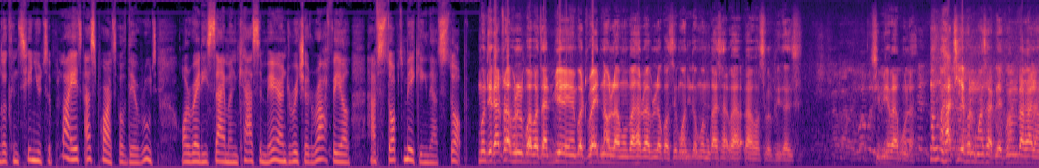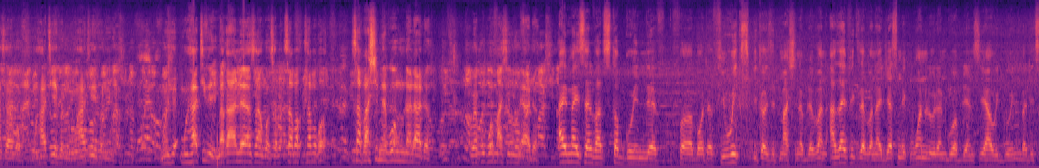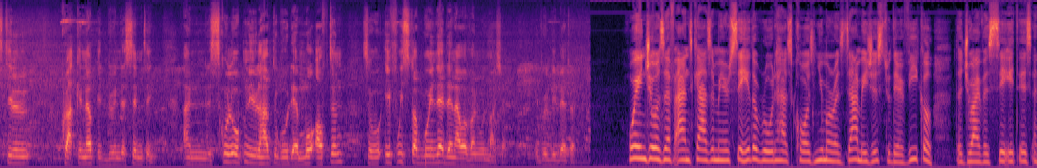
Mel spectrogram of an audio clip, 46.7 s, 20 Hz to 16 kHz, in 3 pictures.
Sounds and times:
Speech: 0.0 - 39.9.

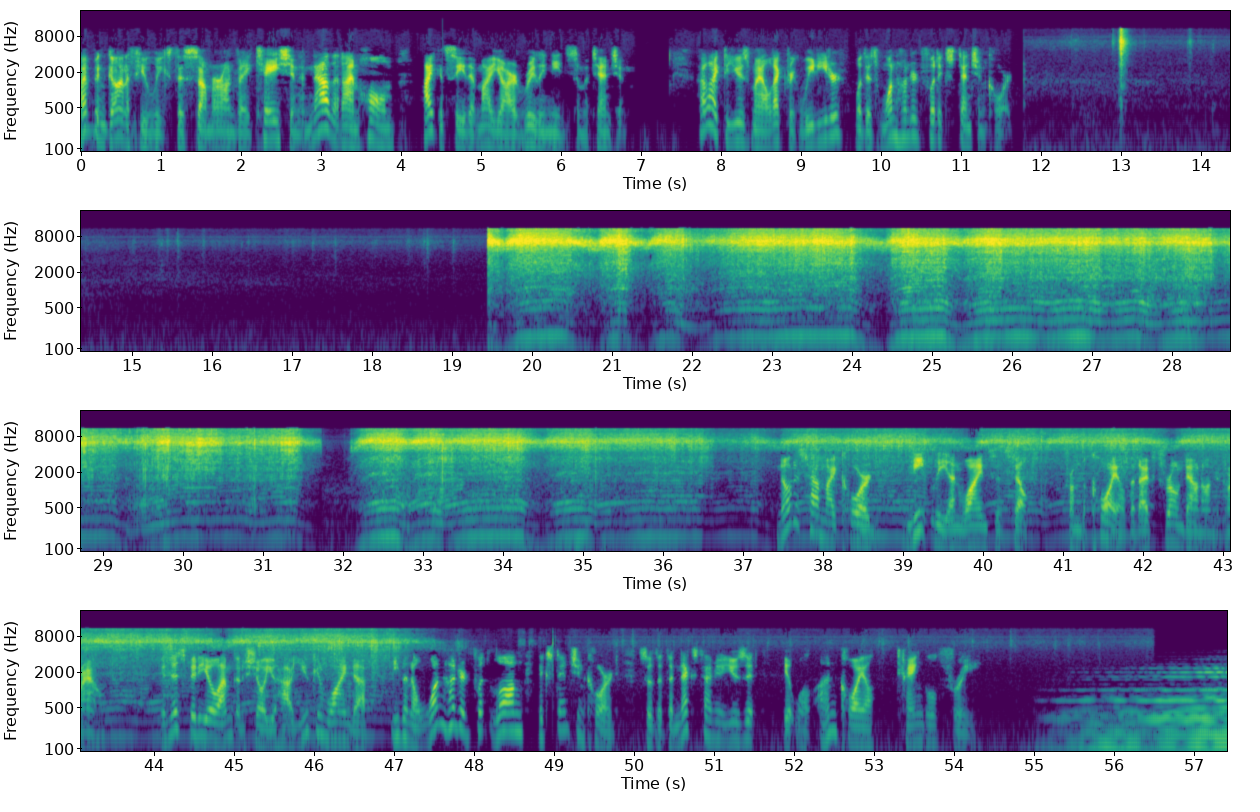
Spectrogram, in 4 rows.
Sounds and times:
Chainsaw: 19.4 - 48.0.

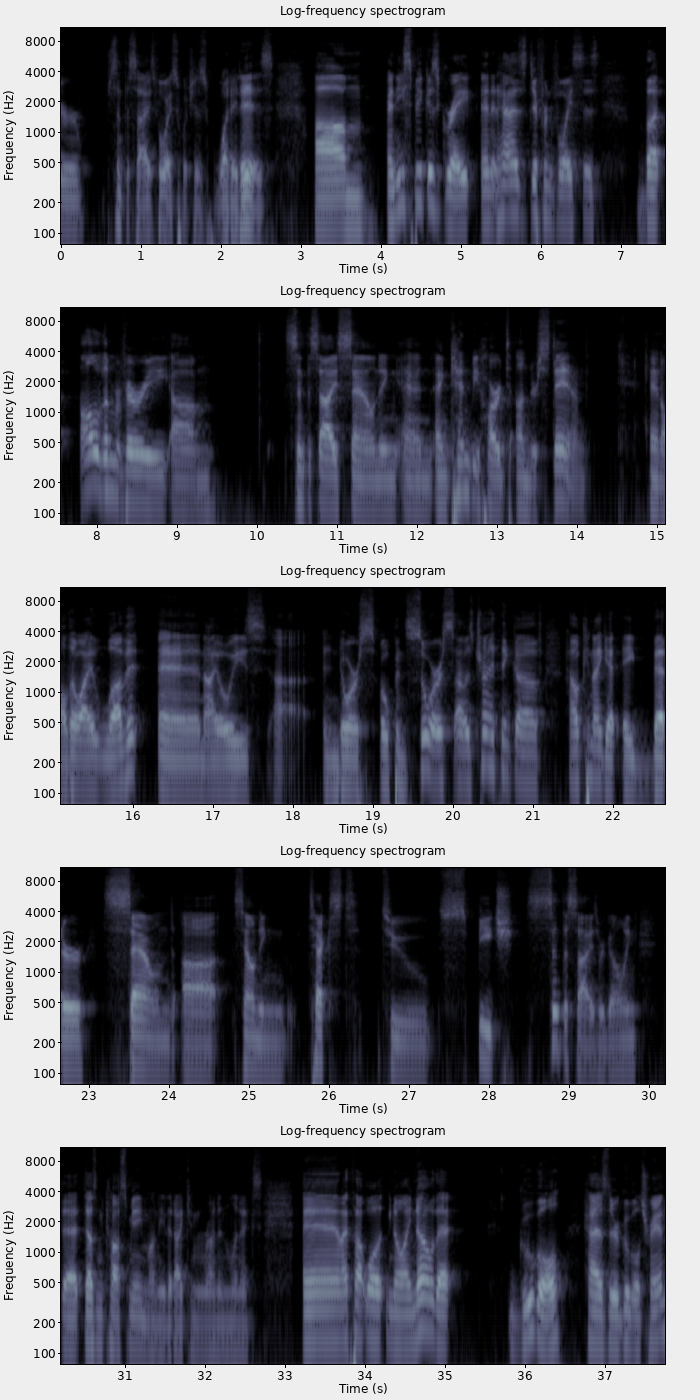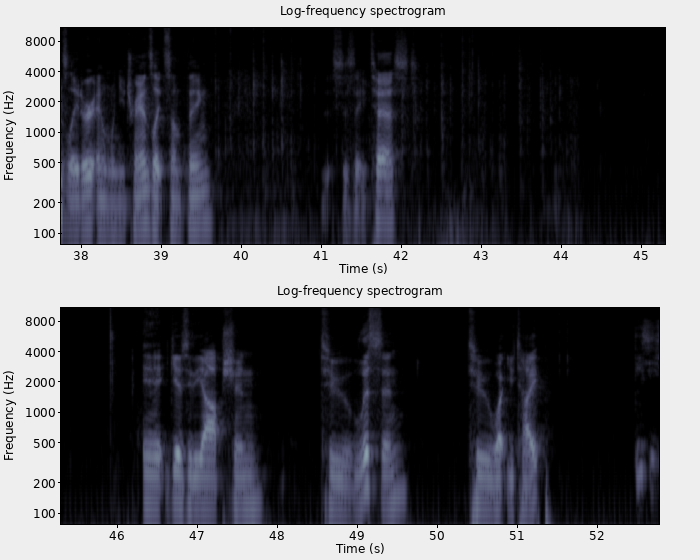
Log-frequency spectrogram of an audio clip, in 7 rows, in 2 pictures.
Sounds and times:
Speech: 0.0 - 9.5, 10.4 - 14.2, 14.9 - 35.2, 35.8 - 39.7, 41.0 - 42.2, 46.3 - 47.9, 48.6 - 49.7, 50.4 - 51.5, 52.5 - 52.7.

